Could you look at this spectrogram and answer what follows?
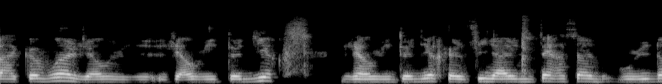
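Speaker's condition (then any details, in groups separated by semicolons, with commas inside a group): Dystonia; from birth, involuntary contractions, affects fine motor skills; bouts of heavy daytime fatigue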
